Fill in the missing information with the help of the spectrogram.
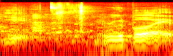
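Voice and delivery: lightly hammed-up rude boy; South London accent. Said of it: "South London's like".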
